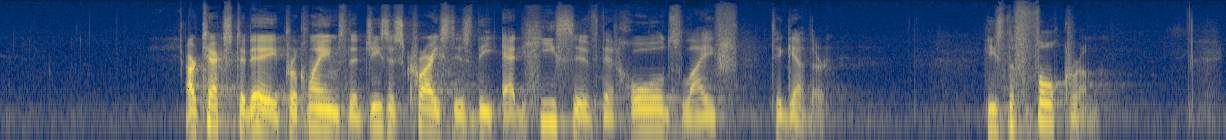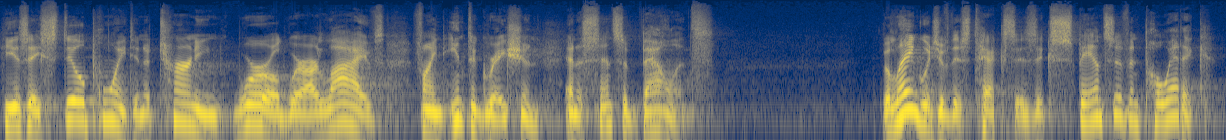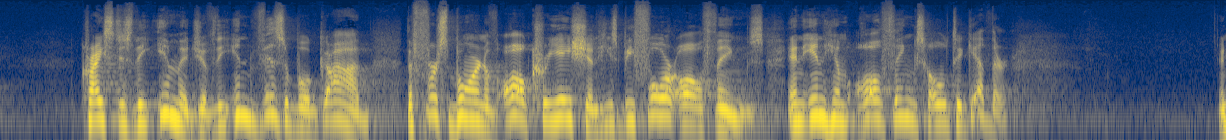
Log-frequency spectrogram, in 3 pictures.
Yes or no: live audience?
yes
